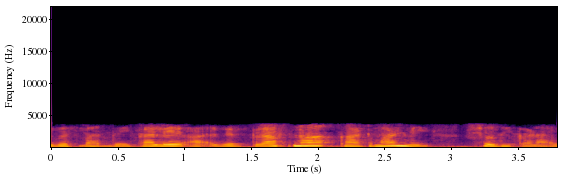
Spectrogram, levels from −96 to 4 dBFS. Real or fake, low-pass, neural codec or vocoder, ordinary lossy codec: fake; 3.6 kHz; codec, 16 kHz, 8 kbps, FreqCodec, smaller model; none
